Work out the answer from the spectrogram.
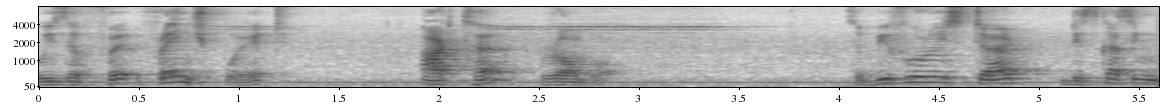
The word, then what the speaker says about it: Rimbaud: The spelling is Rimbaud, but as he is a French, he's a French personality, so the pronunciation should be Rimbaud.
